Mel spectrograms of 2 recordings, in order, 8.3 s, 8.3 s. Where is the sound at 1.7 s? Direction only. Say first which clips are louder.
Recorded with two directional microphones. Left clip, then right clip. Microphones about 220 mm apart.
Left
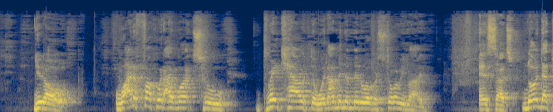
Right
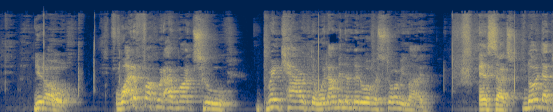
Left 1 dB; 25° left (ahead or behind).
